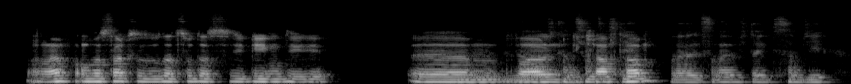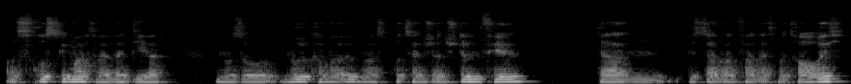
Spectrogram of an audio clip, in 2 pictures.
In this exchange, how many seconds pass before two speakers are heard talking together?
4.5 s

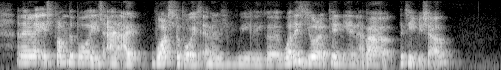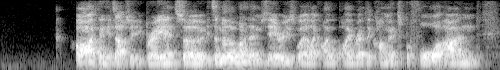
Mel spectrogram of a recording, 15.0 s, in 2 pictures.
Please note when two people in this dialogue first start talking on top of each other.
none

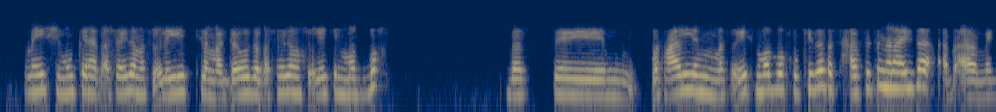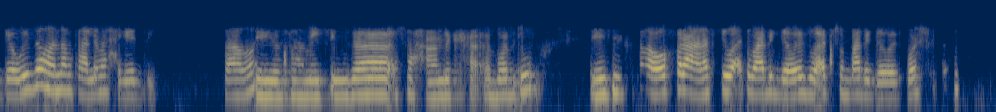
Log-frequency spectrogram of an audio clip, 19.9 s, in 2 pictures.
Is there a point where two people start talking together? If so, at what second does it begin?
none

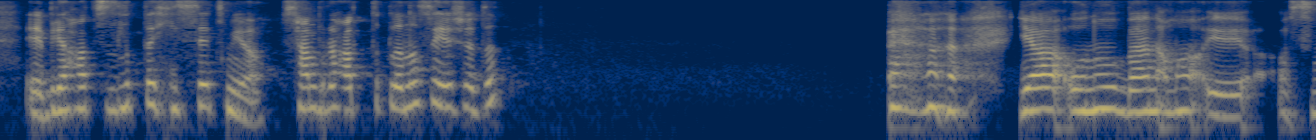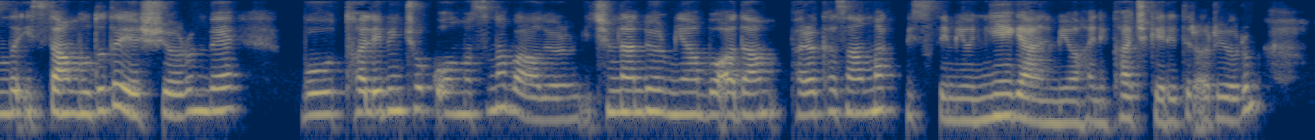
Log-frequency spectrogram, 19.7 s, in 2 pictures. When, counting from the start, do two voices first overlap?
none

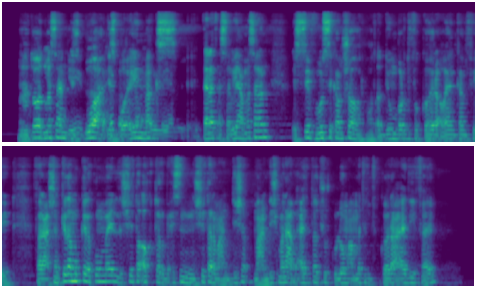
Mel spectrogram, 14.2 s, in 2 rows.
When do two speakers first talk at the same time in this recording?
0.8 s

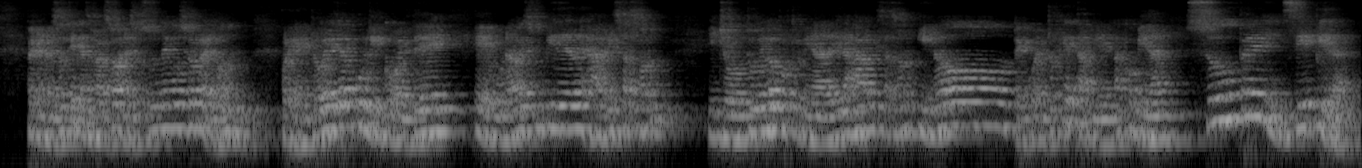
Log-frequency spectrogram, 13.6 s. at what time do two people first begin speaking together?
none

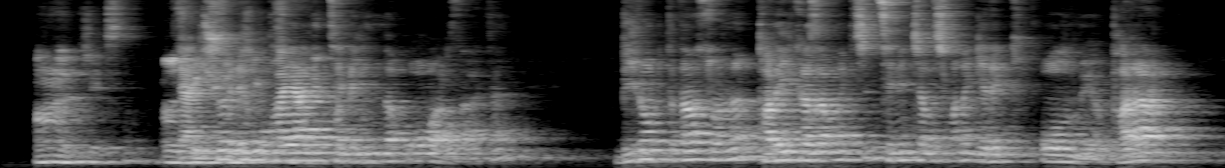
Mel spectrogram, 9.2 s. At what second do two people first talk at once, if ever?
1.3 s

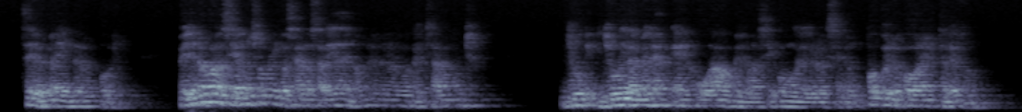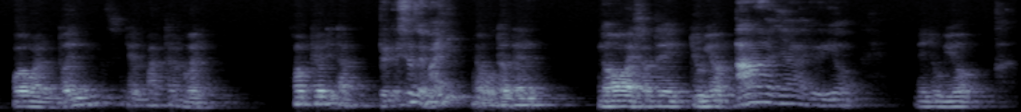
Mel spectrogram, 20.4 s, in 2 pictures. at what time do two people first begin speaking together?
none

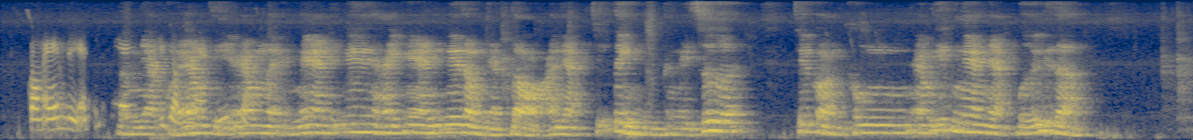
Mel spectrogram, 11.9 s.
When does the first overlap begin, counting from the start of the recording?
1.2 s

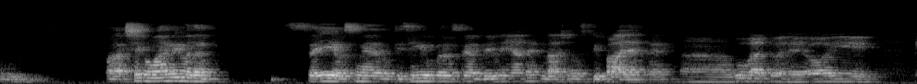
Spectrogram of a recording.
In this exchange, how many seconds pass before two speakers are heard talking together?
none

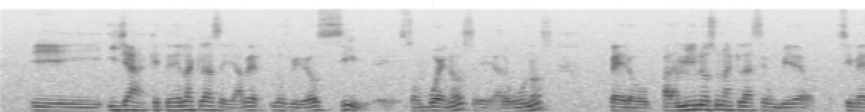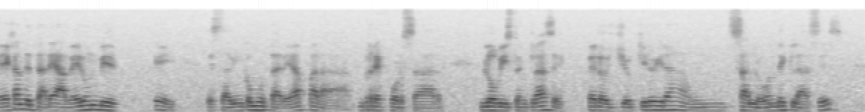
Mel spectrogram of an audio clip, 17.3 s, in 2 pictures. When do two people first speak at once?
none

